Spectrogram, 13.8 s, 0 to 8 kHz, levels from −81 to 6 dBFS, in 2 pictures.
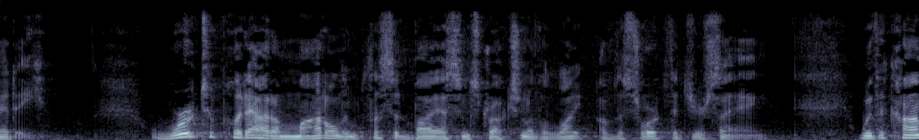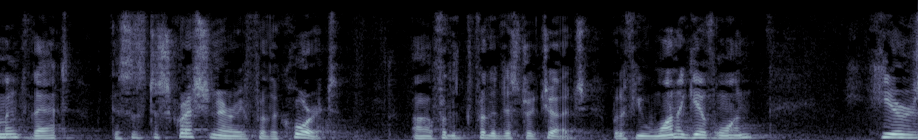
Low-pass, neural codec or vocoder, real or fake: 7.2 kHz; vocoder, 22.05 kHz, 80 mel bands, Vocos; fake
